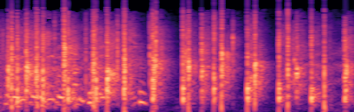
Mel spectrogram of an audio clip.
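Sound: audience clapping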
